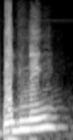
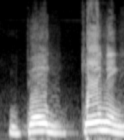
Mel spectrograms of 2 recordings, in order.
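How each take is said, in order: First: "beginning" squashed to "BIG-ning"; quick "beginning" swallowed to "bigning"; wrong pronunciation. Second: "beginning" slowly, stretched as big-GIN-ning; drawn-out "beginning" with stress on GIN; careful pronunciation. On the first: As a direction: say "beginning" in two syllables, middle vowel dropped. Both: Shown as a demonstration. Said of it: "not beginning".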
